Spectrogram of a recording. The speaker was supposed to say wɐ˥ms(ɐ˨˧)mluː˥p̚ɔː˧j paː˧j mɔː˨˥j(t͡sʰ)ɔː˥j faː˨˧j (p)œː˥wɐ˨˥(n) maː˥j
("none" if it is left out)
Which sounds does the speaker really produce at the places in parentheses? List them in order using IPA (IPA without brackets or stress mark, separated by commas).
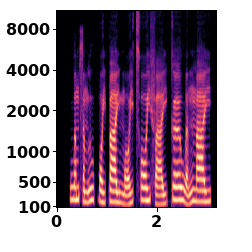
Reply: ɐ˧, t͡sʰ, k, n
